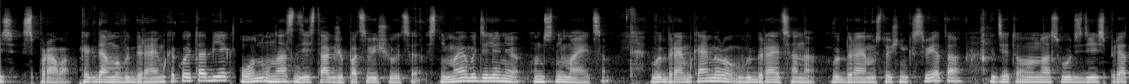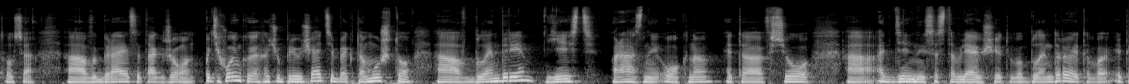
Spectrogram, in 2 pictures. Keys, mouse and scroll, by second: 0.9 click, 4.1 click, 6.6 click, 8.6 click, 9.2-10.5 middle drag, 10.5-11.5 shift+scroll down 5, 11.5 click, 12.0 click.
